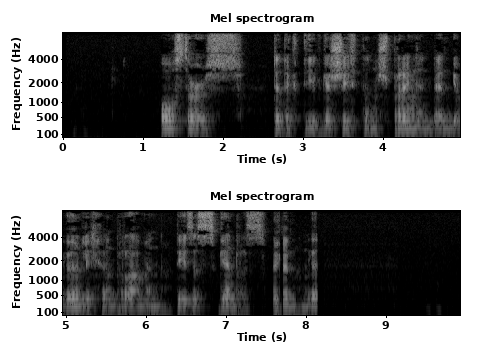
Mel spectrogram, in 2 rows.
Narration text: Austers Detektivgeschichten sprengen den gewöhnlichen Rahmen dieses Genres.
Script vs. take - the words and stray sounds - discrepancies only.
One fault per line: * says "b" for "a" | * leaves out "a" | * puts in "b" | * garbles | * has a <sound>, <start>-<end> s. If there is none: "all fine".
* garbles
